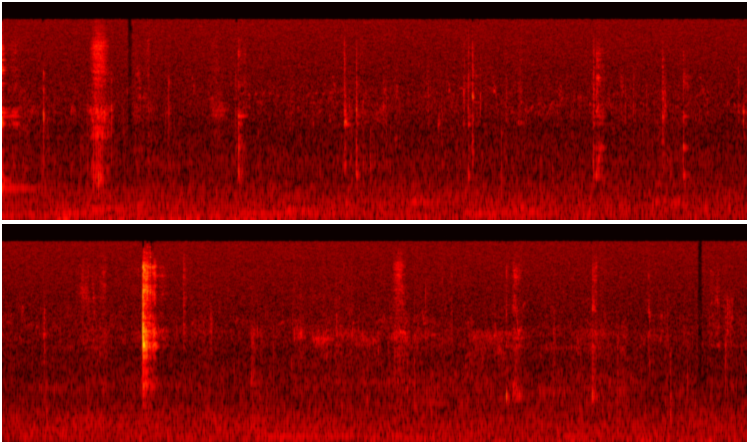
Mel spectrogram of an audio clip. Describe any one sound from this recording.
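Spoons clink against metal bowls.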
